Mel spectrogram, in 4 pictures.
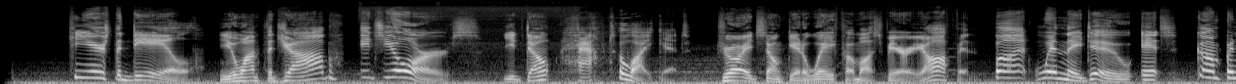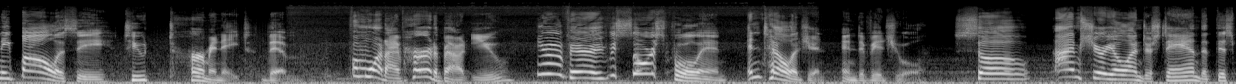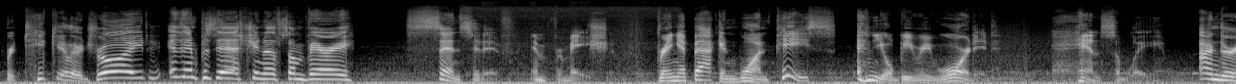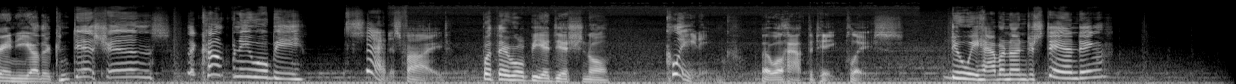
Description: Samples that reveal my full range: intimate storytelling, rich narration, and bold character voices.
Character Demo
Sci-fi.mp3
